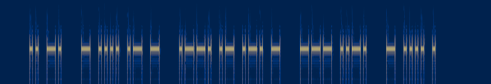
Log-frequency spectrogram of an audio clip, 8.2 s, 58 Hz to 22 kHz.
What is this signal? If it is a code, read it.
Morse code, heard as a keyed tone, about 25 wpm, 700 Hz. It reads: IN THAT PART OF THE
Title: Sets of 5 Words Encore2 25wpm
